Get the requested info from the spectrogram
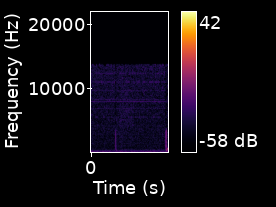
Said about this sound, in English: All right, fine. Dial tone it is.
